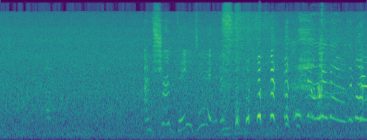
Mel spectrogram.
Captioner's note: laughs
